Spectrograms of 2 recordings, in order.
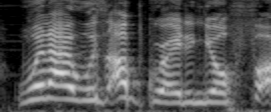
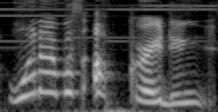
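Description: First: Loud, forward character read; louder attempt at a game character; wrong character voice. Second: Higher-pitched character attempt; high, less forceful game-character read; still-wrong character voice. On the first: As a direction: put it on too hard. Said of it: "wrong voice". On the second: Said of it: "it's still wrong".

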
